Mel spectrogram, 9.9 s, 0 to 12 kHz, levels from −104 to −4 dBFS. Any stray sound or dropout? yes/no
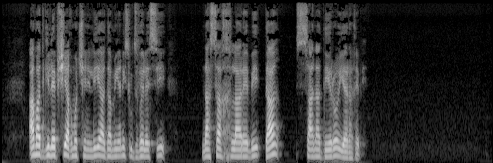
no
